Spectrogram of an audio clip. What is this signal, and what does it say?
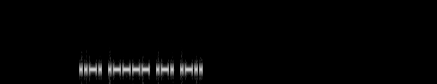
Morse code, heard as a keyed tone, about 47 wpm, 700 Hz. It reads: F1RL
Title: DXCC-100 Call Signs - 4 Characters - Repeated 2x - 50wpm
